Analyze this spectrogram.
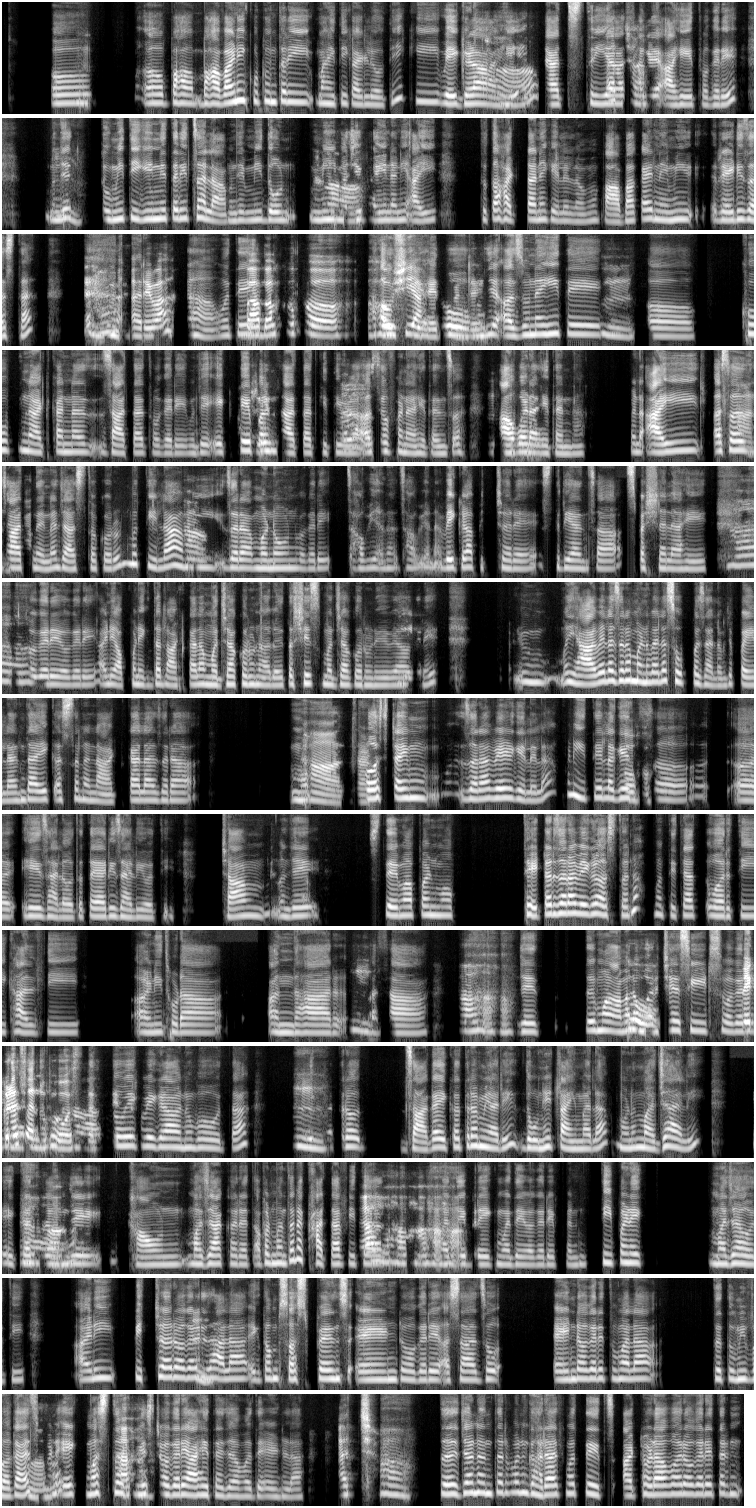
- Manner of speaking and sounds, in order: tapping; other background noise; static; distorted speech; in English: "रेडीच"; chuckle; in English: "थिएटर"; in English: "सस्पेन्स"; in English: "ट्विस्ट"
- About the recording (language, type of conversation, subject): Marathi, podcast, तुम्ही तुमच्या कौटुंबिक आठवणीतला एखादा किस्सा सांगाल का?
